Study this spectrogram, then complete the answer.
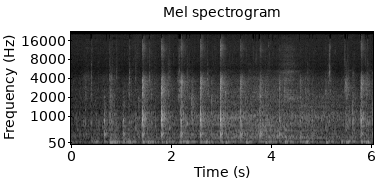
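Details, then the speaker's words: Samsung washer-dryer that is very noisy during spin, drum rocked by hand with the door open: irregular hollow low thuds, two or three a second; worn drum shock absorbers, fix is replacing them. "Se fizer esse barulho, com certeza são os amortecedores que estão com problema."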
